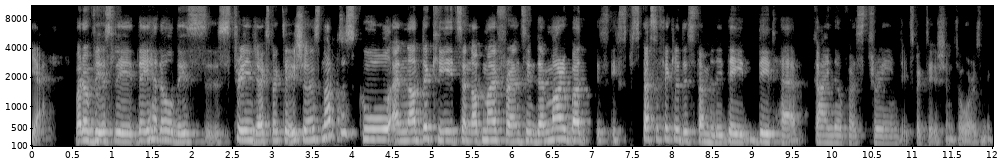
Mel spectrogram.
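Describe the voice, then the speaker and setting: With a Hungarian accent, a woman talks in a fairly high voice that shows big swings in loudness. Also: ordinary pitch variation, moderate pace. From Hungary. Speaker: former exchange student. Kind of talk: interview. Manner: halting.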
